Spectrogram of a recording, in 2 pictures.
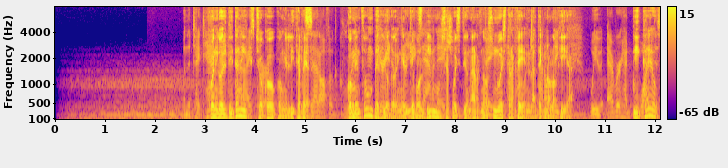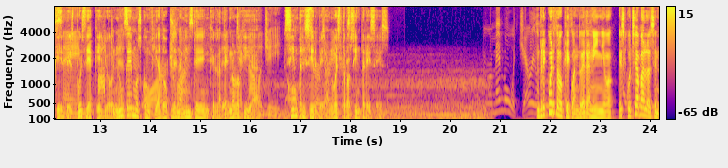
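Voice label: spanish narration, Male; professional Spanish voice actor since 1990; Dubbing actor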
